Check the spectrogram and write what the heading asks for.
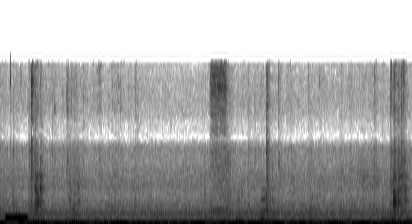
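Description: Interior of a city bus on the move: a steady low drivetrain hum and road rumble, with scattered rattles and clicks from the cabin. A short beep sounds near the start.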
